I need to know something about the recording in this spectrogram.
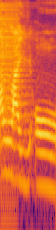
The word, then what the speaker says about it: ไรโอ: หนุ่ม กชัย นะ คะ อ่าน ว่า ไรโอ นะ คะ อัน นี้ ไม่ ใช่ ลีโอ ถ้า ลีโอ จะ เป็น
